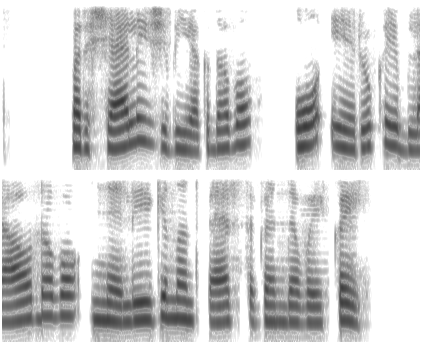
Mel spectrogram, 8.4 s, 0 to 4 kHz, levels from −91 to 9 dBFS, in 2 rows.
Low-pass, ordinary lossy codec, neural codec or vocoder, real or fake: 3.6 kHz; AAC, 24 kbps; none; real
